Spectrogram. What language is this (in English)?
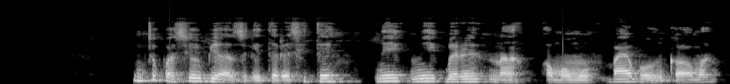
Igbo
